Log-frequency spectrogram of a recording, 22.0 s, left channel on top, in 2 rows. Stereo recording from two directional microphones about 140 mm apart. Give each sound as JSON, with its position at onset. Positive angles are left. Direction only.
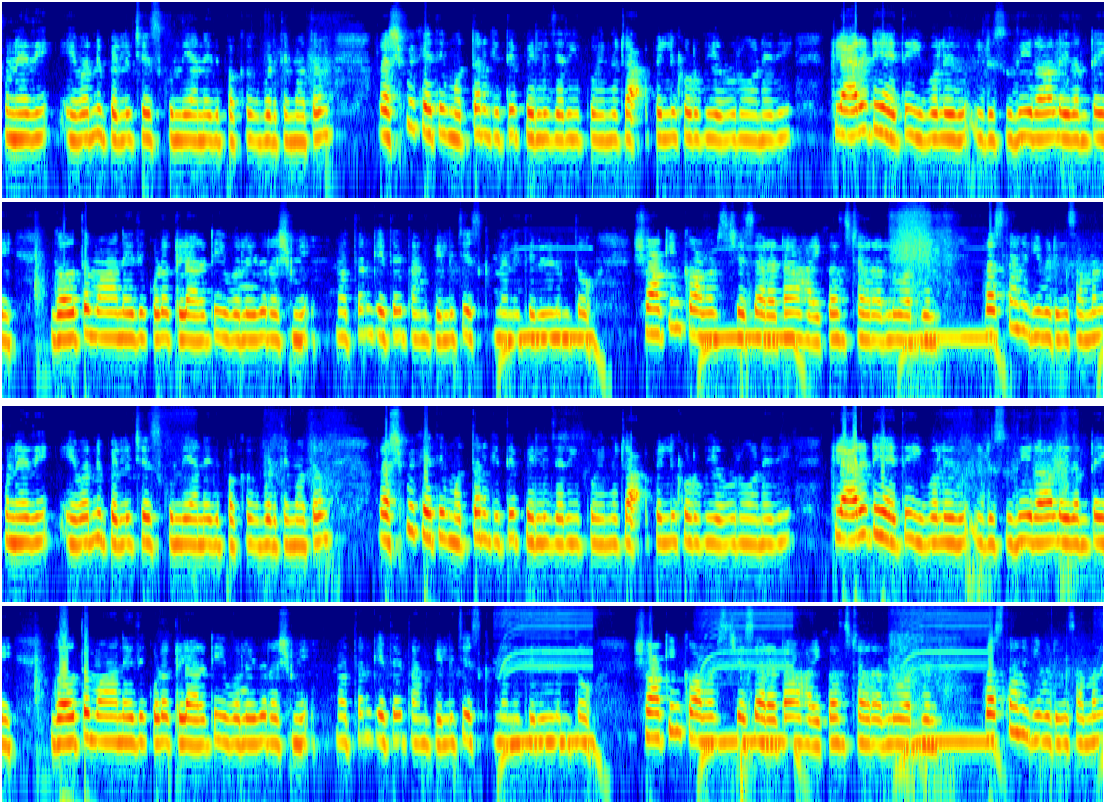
{"t": 0.0, "sound": "a woman's voice", "side_deg": -35}
{"t": 3.8, "sound": "a woman's voice", "side_deg": -60}
{"t": 16.1, "sound": "speech", "side_deg": -25}
{"t": 17.4, "sound": "a woman's voice", "side_deg": -50}
{"t": 20.8, "sound": "a woman's voice", "side_deg": -40}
